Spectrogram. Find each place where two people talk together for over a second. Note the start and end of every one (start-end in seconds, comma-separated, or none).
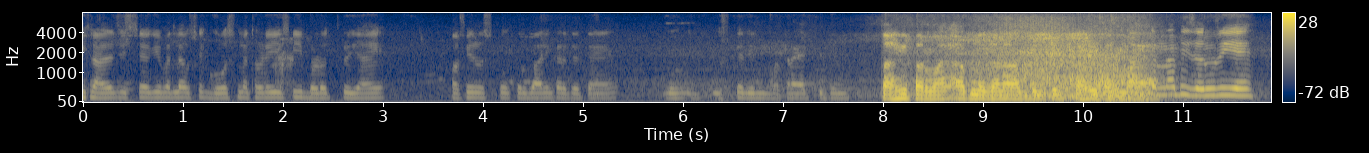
none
